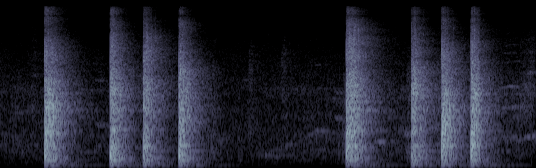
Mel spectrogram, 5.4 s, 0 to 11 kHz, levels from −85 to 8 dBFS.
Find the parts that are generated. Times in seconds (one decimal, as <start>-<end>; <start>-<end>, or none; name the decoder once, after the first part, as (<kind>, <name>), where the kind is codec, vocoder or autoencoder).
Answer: none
